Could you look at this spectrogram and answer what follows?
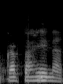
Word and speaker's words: Cartagena: and what is it cartagena is the uh the vacation spot right cartagena yes am i saying am i pronouncing it correctly yes perfecto cartagena did you know what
